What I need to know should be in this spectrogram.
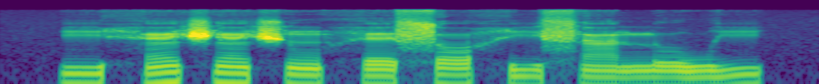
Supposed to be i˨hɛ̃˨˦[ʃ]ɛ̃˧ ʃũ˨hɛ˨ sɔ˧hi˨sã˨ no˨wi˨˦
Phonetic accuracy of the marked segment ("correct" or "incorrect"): correct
